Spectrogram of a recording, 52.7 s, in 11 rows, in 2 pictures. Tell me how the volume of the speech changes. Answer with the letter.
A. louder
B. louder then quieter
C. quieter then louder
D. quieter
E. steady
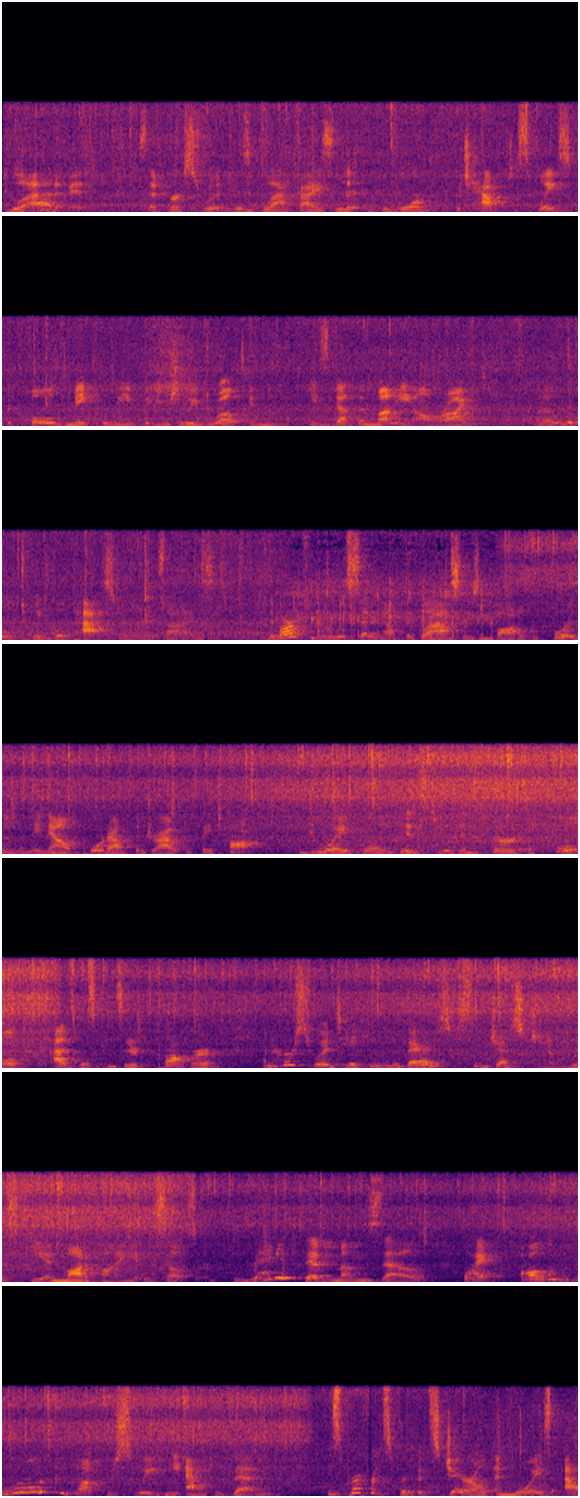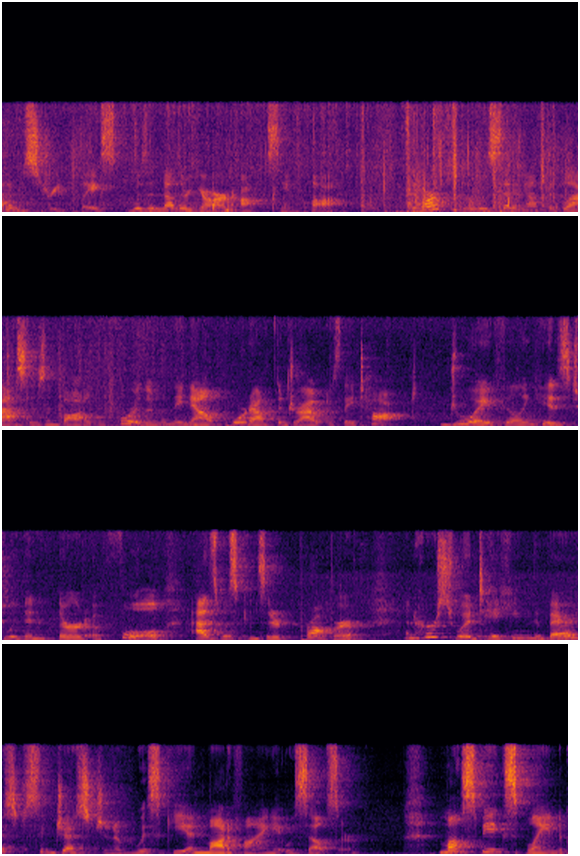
E.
